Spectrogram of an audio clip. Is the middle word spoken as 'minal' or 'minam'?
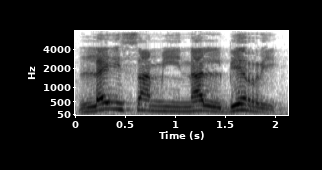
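minal. The article is pronounced with an l sound. This is the common Arabic form. "आम अरब का लाम हो तो यूं हो"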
